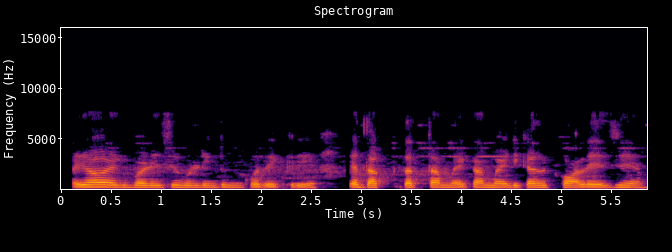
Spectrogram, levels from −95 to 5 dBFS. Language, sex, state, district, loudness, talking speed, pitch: Hindi, female, Maharashtra, Nagpur, -20 LUFS, 175 wpm, 200 Hz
